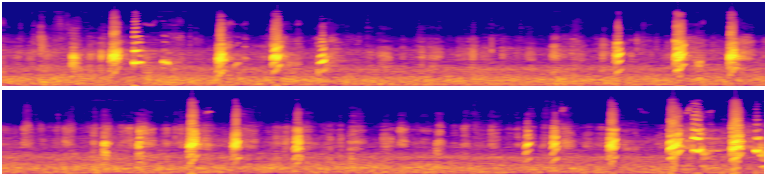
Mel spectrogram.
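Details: A male Boston terrier, excited about going on a walk, lets out sharp, high yips and short barks in irregular quick bursts, with eager whimpering notes in between.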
